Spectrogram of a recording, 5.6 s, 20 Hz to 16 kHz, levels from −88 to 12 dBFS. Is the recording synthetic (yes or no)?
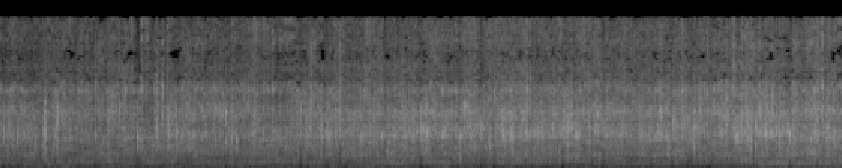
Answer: yes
